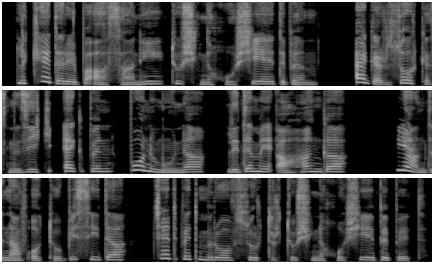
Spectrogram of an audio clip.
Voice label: female kurdish voice over narrative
